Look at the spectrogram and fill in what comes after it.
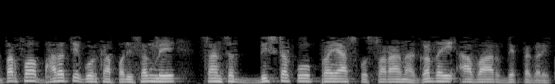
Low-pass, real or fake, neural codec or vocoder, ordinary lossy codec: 3.6 kHz; real; none; none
